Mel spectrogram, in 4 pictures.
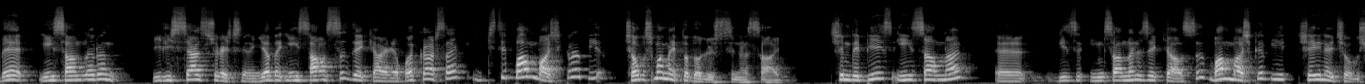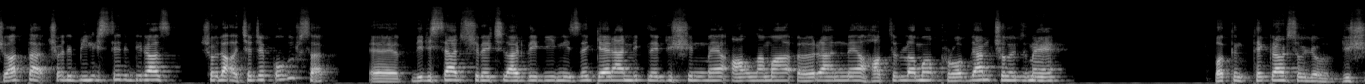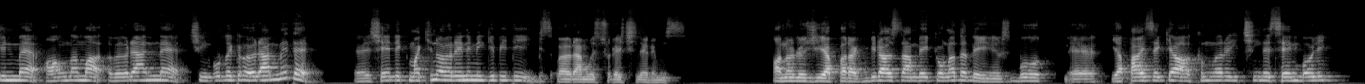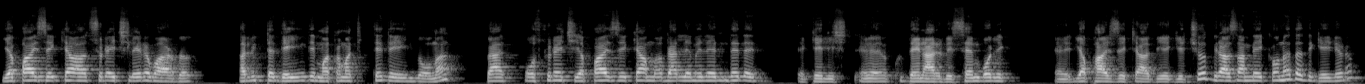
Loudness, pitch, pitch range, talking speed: -21 LUFS, 180 Hz, 155-195 Hz, 120 wpm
